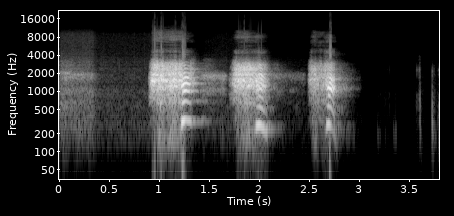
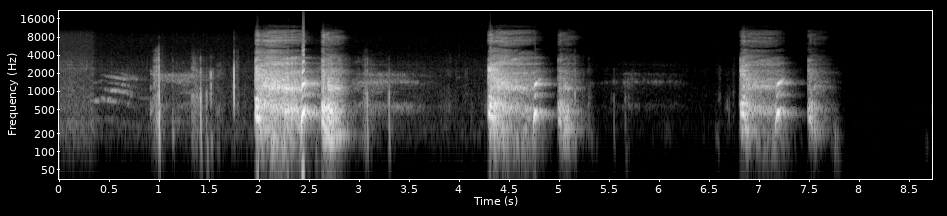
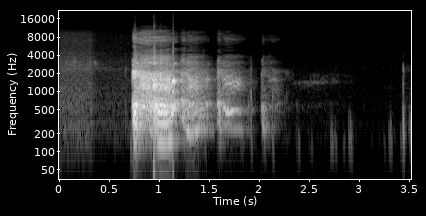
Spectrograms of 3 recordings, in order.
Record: {"exhalation_length": "3.8 s", "exhalation_amplitude": 26028, "exhalation_signal_mean_std_ratio": 0.43, "three_cough_length": "8.7 s", "three_cough_amplitude": 26028, "three_cough_signal_mean_std_ratio": 0.33, "cough_length": "3.5 s", "cough_amplitude": 26027, "cough_signal_mean_std_ratio": 0.34, "survey_phase": "alpha (2021-03-01 to 2021-08-12)", "age": "18-44", "gender": "Female", "wearing_mask": "No", "symptom_cough_any": true, "symptom_change_to_sense_of_smell_or_taste": true, "symptom_onset": "2 days", "smoker_status": "Never smoked", "respiratory_condition_asthma": false, "respiratory_condition_other": false, "recruitment_source": "Test and Trace", "submission_delay": "2 days", "covid_test_result": "Positive", "covid_test_method": "RT-qPCR"}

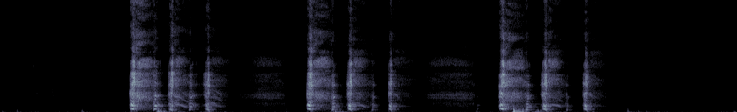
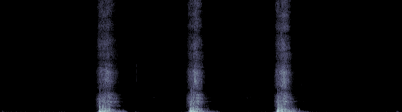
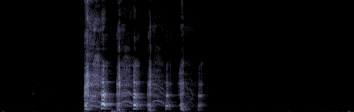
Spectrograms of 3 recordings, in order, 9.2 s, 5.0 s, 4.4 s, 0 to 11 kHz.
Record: {"three_cough_length": "9.2 s", "three_cough_amplitude": 18816, "three_cough_signal_mean_std_ratio": 0.32, "exhalation_length": "5.0 s", "exhalation_amplitude": 31126, "exhalation_signal_mean_std_ratio": 0.26, "cough_length": "4.4 s", "cough_amplitude": 19994, "cough_signal_mean_std_ratio": 0.26, "survey_phase": "beta (2021-08-13 to 2022-03-07)", "age": "45-64", "gender": "Female", "wearing_mask": "No", "symptom_none": true, "smoker_status": "Never smoked", "respiratory_condition_asthma": false, "respiratory_condition_other": false, "recruitment_source": "REACT", "submission_delay": "1 day", "covid_test_result": "Negative", "covid_test_method": "RT-qPCR", "influenza_a_test_result": "Negative", "influenza_b_test_result": "Negative"}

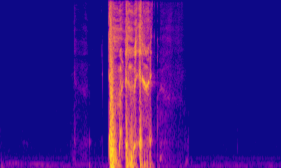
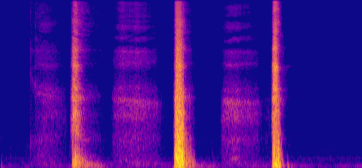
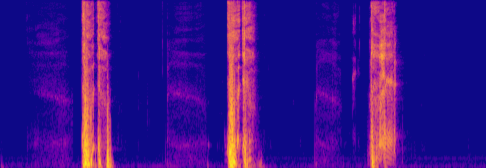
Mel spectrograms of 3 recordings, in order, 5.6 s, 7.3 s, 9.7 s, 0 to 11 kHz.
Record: {"cough_length": "5.6 s", "cough_amplitude": 32768, "cough_signal_mean_std_ratio": 0.25, "exhalation_length": "7.3 s", "exhalation_amplitude": 32768, "exhalation_signal_mean_std_ratio": 0.21, "three_cough_length": "9.7 s", "three_cough_amplitude": 32768, "three_cough_signal_mean_std_ratio": 0.24, "survey_phase": "alpha (2021-03-01 to 2021-08-12)", "age": "45-64", "gender": "Female", "wearing_mask": "No", "symptom_cough_any": true, "symptom_new_continuous_cough": true, "symptom_shortness_of_breath": true, "symptom_fatigue": true, "symptom_fever_high_temperature": true, "symptom_headache": true, "symptom_change_to_sense_of_smell_or_taste": true, "symptom_loss_of_taste": true, "symptom_onset": "2 days", "smoker_status": "Never smoked", "respiratory_condition_asthma": false, "respiratory_condition_other": false, "recruitment_source": "Test and Trace", "submission_delay": "2 days", "covid_test_result": "Positive", "covid_test_method": "RT-qPCR", "covid_ct_value": 16.1, "covid_ct_gene": "ORF1ab gene", "covid_ct_mean": 16.3, "covid_viral_load": "4600000 copies/ml", "covid_viral_load_category": "High viral load (>1M copies/ml)"}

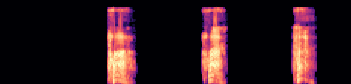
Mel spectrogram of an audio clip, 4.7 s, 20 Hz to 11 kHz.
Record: {"exhalation_length": "4.7 s", "exhalation_amplitude": 32354, "exhalation_signal_mean_std_ratio": 0.28, "survey_phase": "beta (2021-08-13 to 2022-03-07)", "age": "45-64", "gender": "Male", "wearing_mask": "No", "symptom_shortness_of_breath": true, "symptom_change_to_sense_of_smell_or_taste": true, "symptom_loss_of_taste": true, "smoker_status": "Never smoked", "respiratory_condition_asthma": false, "respiratory_condition_other": false, "recruitment_source": "REACT", "submission_delay": "1 day", "covid_test_result": "Negative", "covid_test_method": "RT-qPCR", "influenza_a_test_result": "Negative", "influenza_b_test_result": "Negative"}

